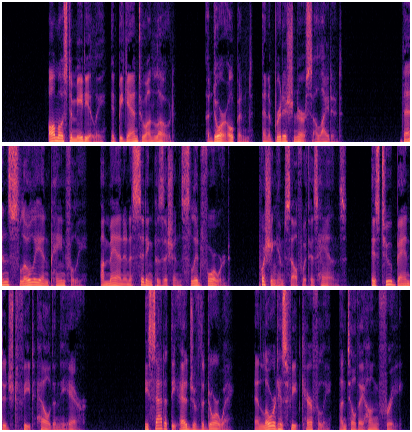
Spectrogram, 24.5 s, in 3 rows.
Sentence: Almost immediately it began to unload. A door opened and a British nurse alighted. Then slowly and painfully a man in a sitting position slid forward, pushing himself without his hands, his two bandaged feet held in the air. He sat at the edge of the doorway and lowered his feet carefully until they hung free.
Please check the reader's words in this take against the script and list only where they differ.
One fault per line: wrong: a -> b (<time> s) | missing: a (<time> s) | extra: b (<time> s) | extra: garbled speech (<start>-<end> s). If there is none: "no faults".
wrong: without -> with (14.2 s)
